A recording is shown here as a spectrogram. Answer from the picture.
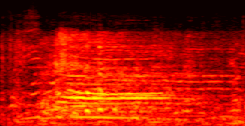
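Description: A crowd of people chattering, with one voice rising loud about half a second in and holding for about a second before falling back into the background talk.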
